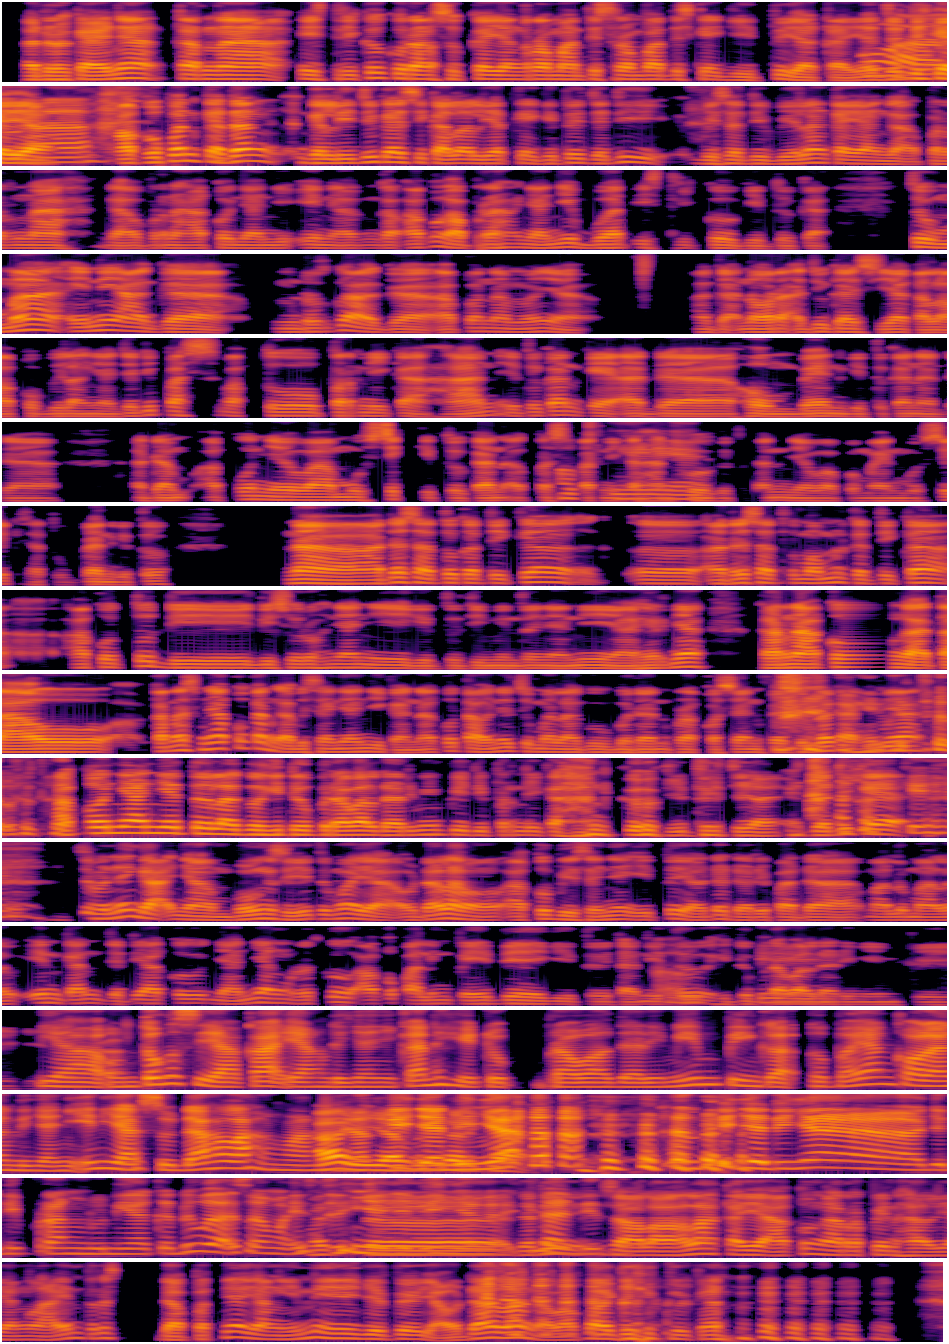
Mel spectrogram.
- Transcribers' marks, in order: laugh; tsk; in English: "homeband"; tapping; chuckle; laughing while speaking: "Betul betul"; laughing while speaking: "pernikahanku gitu"; laughing while speaking: "Oke"; laughing while speaking: "jadinya"; laugh; laughing while speaking: "istrinya jadinya"; laugh; laugh
- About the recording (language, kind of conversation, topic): Indonesian, podcast, Bagaimana sebuah lagu bisa menjadi pengiring kisah hidupmu?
